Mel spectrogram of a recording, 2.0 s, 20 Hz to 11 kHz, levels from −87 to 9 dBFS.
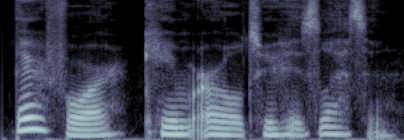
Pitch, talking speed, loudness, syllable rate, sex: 165 Hz, 180 wpm, -18 LUFS, 6.0 syllables/s, female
